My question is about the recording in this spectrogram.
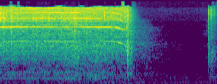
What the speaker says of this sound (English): the drill is connected to a bit up top that causes the system to begin spinning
